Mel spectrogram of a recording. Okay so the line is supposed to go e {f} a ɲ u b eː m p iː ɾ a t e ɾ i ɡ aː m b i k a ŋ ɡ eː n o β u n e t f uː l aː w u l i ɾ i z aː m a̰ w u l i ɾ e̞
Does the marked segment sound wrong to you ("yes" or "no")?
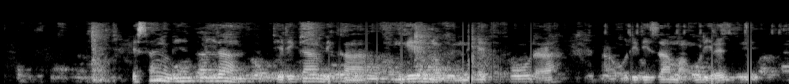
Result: yes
